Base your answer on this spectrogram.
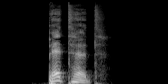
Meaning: inflection of betten: 1. second-person plural present 2. second-person plural subjunctive I 3. third-person singular present 4. plural imperative
- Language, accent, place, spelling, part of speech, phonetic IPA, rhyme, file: German, Germany, Berlin, bettet, verb, [ˈbɛtət], -ɛtət, De-bettet.ogg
